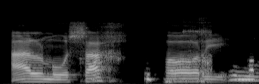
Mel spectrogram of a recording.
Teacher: khok ya, di tenggorokan, khok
